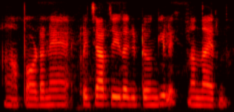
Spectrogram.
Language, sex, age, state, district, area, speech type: Malayalam, female, 30-45, Kerala, Palakkad, rural, spontaneous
